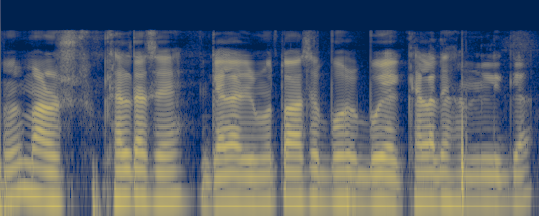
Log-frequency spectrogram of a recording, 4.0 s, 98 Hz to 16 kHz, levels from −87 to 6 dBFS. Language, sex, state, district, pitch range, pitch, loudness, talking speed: Bengali, male, Tripura, West Tripura, 130-140 Hz, 135 Hz, -19 LUFS, 160 wpm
